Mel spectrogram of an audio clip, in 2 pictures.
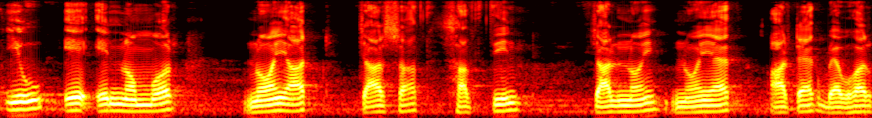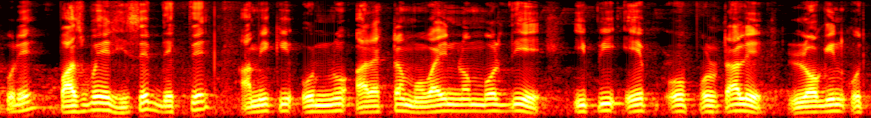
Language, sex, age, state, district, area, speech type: Bengali, male, 60+, West Bengal, Paschim Medinipur, rural, read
